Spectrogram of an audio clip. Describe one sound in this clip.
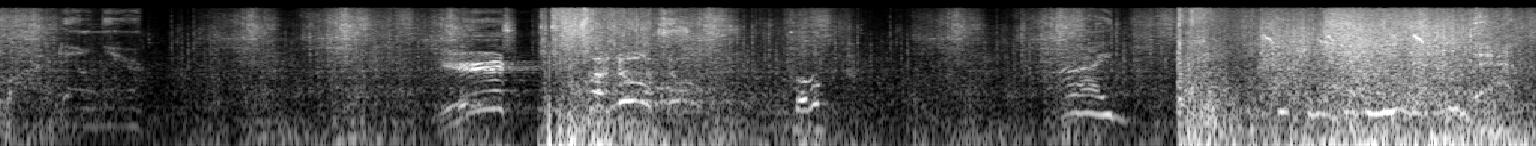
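Swinging blades whoosh through the air.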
